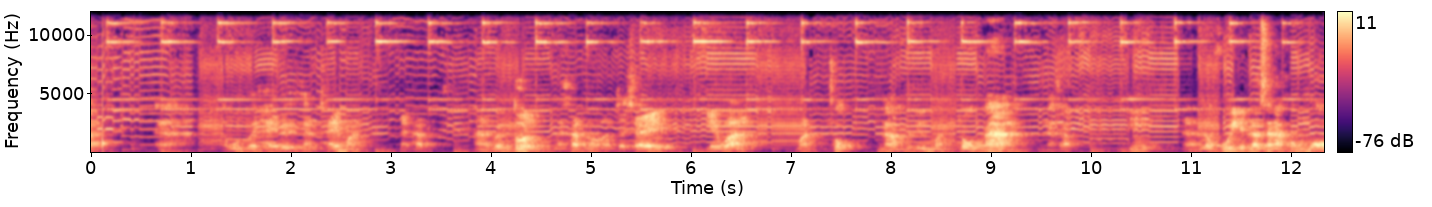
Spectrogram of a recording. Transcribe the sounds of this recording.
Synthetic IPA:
ʔaː˨˩ | ʔaː˧˩wu˦˥t̪̚waː˧jt̪ʰa˨˩jlɤː˧jkaː˧nt͡ɕʰa˦˥jma̰˨˩t̪̚ | na˦˧kʰa˧˦˥p̚ | ʔaː˨˩bɯ˧˩əŋt̪o˥˩nna˧kʰa˦˥p̚nɔ˧˩ʔaː˨˩t̪̚t͡ɕa˨˩t͡ɕʰa˦˥jlɛː˧˩k̚waː˧˥˩ | ma˨˩t̪̚t͡ɕʰo˦˥k̚ | na˧mlɯː˨˦ma˨˩t̪̚ːɾo˧ŋnaː˥˩ | na˧kʰa˦˥p̚ | t̪ʰiː˧˥˩ | ʔaː˨˩la˧wkʰu˧jhe˧˦nla˦˥k̚sa˧na̰˧˨ʔkʰɔː˨˦ŋmɔː˧

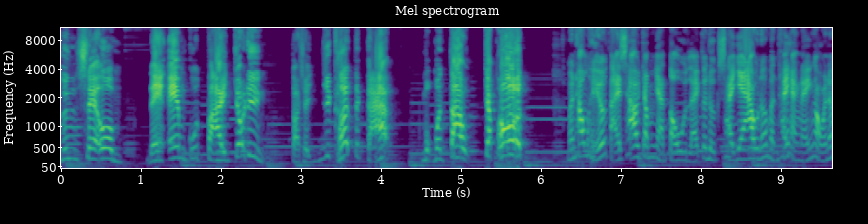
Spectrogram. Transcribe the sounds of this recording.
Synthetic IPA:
lï˧ŋ̟sɛ˧ʔo˧m | ɗɛ˨˩ŋʔɛ˧mku˧˩ət̪aː˨˩jt͡ɕo˨˦jɗi˧əŋt̪aː˧˩sɛ̰˧˥zi˦˥ət̚he˦˥t̚t̪ə˦˥t̚kaː˧˩mo˨˩t̚mï˨˩ŋ̟t̪aː˧wt͡ɕə˦˥p̚həː˧˩nmï˨˩ŋ̟hə˧wŋ͡mhi˧˩əwt̪a̰ː˧˨jsaː˧wt͡ɕɔ˧wŋ͡mɲaː˨˩t̪u˨˩la̰ː˧˨jkɔː˨˦ɗɨ˨˩ək̚saː˧zaː˧wnɨ̰˧˥əmï̟˨˩t̪ʰə˨˦jhaː˨˩ŋna̰˧˩jŋo˨˩jnɔ˨˦

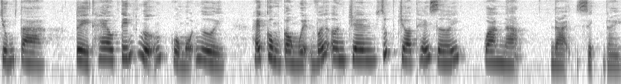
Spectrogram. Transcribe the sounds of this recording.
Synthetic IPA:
t͡ɕʊ˨˦ŋ͡mt̪aː˧ | t̪wi˧˩t̪ʰɛ˧wt̪i˨˦nŋɨ̰˧˥əŋku˧˩əmo̰˧˥jŋɨ˨˩əj | ha̰˧˥jkʊ˨˩ŋ͡mkə˨˩wŋwḭ˧˨ənvəː˨˦jʔəː˧nt͡ɕe˧nzu˦˥p̚t͡ɕɔ˧t̪ʰe˨˦zəː˨˦j | kwaː˧na̰ː˧˨ŋ | ɗa̰ː˧˨jzï˨˩k̟̚na˨˩j

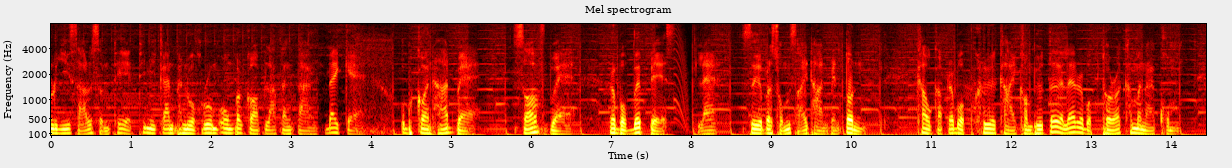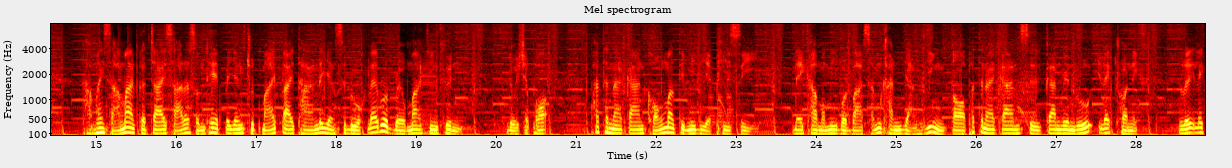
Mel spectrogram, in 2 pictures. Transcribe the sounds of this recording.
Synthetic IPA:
kno˧loː˧jiː˧saː˩˦ɾa˦˥so˩˦mt̪ʰeː˥˩t̪ʰːiː˥˩miː˧kaː˧npʰa˧nu˨˩ək̚ɾu˧əmʔo˧ŋpɾa˧kɔː˨˩p̚la˨˩k̚t̪aː˨˩ŋt̪aː˨˩ŋdaː˥˩jkɛː˨˩ | ʔu˨˩pʰːḁ˧kɔː˧nhaː˦˥t̪̚wɛː˧˩sɔː˦˥ft̪̚wɛː˧˩ɾa˧bo˨˩p̬̚we˦˥p̚beː˨˩s | lɛ˦˥ʔsɯː˧˩pɾa˧so˩˦msaː˩˦jt̪ʰaː˧˩npe˧nt̪o˥˩n | kʰa˥˩wka˨˩p̚ɾa˧bo˨˩p̚kʰɾɯ˧ɐkʰaː˨˩jkʰɔ˧mpʰuː˦˥t̪ɤː˥˩lɛ˦˥ʔɾa˧bo˨˩p̚t̪ʰo˧ɾa˦˥kʰːa˧mːa˧naː˧kʰo˧m | t̪ʰa˧mɦa˥˩jsaː˩˦maː˥˩t̪̚kɾa˧t͡ɕaː˧jsaː˩˦ɾa˧so˩˦nt̪ʰeː˥˩t̪̚pa˧jːa˧ŋt͡ɕu˨˩t̪̚maː˩˦jplaː˧jt̪ʰaː˧ŋda˥˩jːaː˨˩ŋsa˧du˨˩ək̚lɛ˦˥ɾu˥˩t̪̚ɾe˧wmaː˥˩k̚ji˥˩ŋkʰɯ˥˩n | doː˧jt͡ɕʰa˧pʰɔ˦˥ʔ | pʰa˦˥t̪ʰːa˧naː˧kaː˧nkʰɔː˩˦ŋma˧t̪ʰiː˧˩miː˧di˧˥ɐpʰiː˧siː˨˩ | da˥˩jkʰa˥˩wmaː˧miː˧bo˨˩t̪̚baː˨˩t̪̚sa˩˦mkʰa˧njaː˨˩ŋji˥˩ŋt̪ɔː˨˩pʰa˦˥t̪ʰːa˧naː˧kaː˧nsɯː˨˩kaː˧nɾi˧ənɾuː˦˥ʔi˧le˦˥k̚t̪ʰɾɔː˧ni˨˩k̚ | ɾɯː˨˦ʔi˧le˦˥

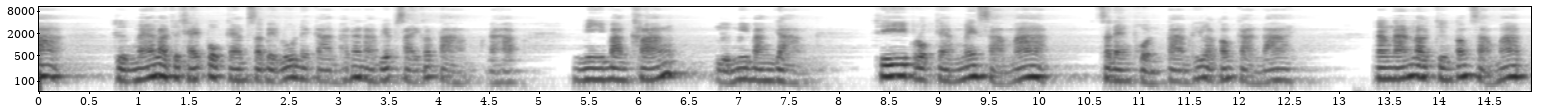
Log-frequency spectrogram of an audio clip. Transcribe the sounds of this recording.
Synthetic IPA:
aː˥˩ | t̪ʰɯ˨˩˦ŋmɛː˦˥ɾa˧wt͡ɕa˨˩t͡ɕʰa˦˥jpɾoː˧kɾɛ˧msa˧˦be˨˩t̪̚ɾuː˥˩na˧jkaː˧npʰa˦˥t̪ʰa˧naː˧we˦˥p̚sa˦˥jkɔː˥˩t̪aː˧mna˦˥kʰa˦˥p̚ː | iː˧baː˧ŋkʰɾa˦˥ŋɾɯː˩˦miː˧baː˧ŋjaː˨˩ŋ | t̪ʰiː˥˩pɾoː˧kɛ˧mːa˥˩jsa̰ː˩˦maː˥˩t̪̚ | sa˧dɛː˧ŋpʰo˩˦nt̪aː˧mt̪ʰiː˥˩ɾa˧wt̪ɔ˥˩ŋkaː˧ndaː˥˩j | da˧ŋna˦˥nɾa˧wt͡ɕɯ˧ŋt̪ɔ˥˩ŋsa̰ː˩˦maː˥˩t̪̚

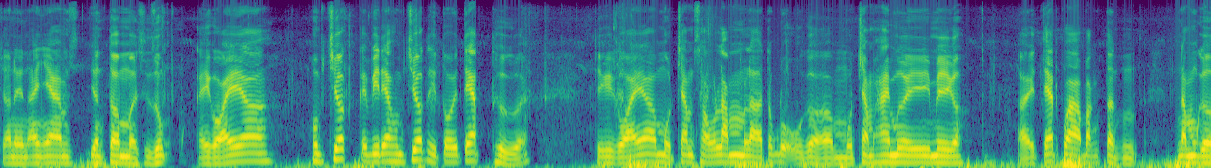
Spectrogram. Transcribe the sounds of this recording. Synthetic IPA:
t͡ɕɔ˧ne˧nʔa˧jŋ̟ʔɛ˧mʔi˧ənt̪ə˧mːəː˧˩jsɨ˧˩zʊ̰˧˨ŋ͡mkaː˨˦jɣɔ˨˦jəː˧ho˧mt͡ɕɨ˦˥əkːaː˨˦jvi˧ɗɛ˧ho˧mt͡ɕɨ˦˥ək̚t̪i˨˩t̪o˧jt̪ɛ˦˥t̚t̪ʰɨ˧˩aː˨˦ | t̪ʰi˨˩ka˨˦jɣɔ˨˦jəː˨˧mo˨˩t̚t͡ɕa˧msa˨˦wla˧mlaː˨˩t̪ə˦˥wk͡p̚ɗo̰˧˨ɣəː˧˩mo˨˩t̚t͡ɕa˧mɦaː˧jmɨ˧əjme˧ɣə˧˩ʔəː˨˦jt̪ɛ˦˥t̚kwaː˧ɓa˧ŋt̪ə˨˩nna˧mɣəː˨˩

